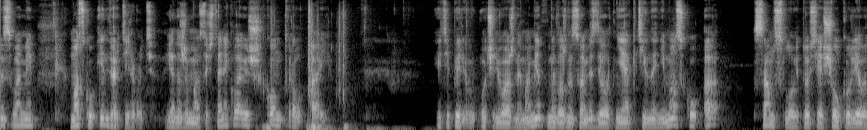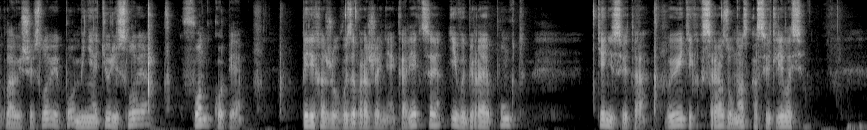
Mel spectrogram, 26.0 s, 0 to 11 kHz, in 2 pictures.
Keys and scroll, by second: 3.4 ctrl+i.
